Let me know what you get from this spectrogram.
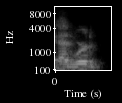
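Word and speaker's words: Eadweard: think it's actually pronounced Edvard um but most people just say Edward mybridge um he was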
